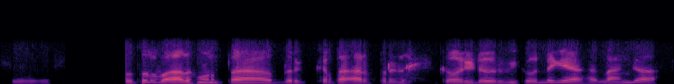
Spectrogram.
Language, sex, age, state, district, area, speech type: Punjabi, male, 18-30, Punjab, Hoshiarpur, rural, conversation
